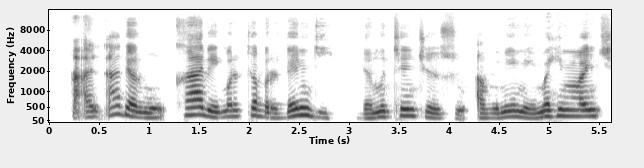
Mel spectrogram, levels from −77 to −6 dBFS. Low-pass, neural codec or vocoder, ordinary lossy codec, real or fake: 14.4 kHz; codec, 32 kHz, 1.9 kbps, SNAC; none; fake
